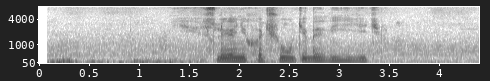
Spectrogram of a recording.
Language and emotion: Russian, sad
